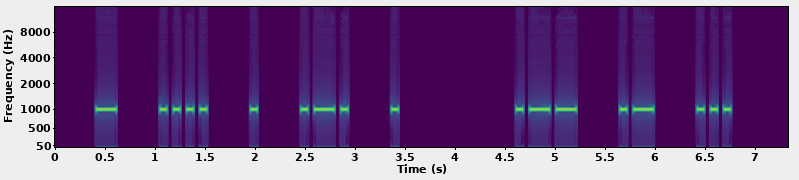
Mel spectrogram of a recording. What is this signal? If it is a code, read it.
Morse code, heard as a keyed tone, about 18 wpm, spaced as for 12 wpm, 1000 Hz. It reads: THERE WAS
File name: qotdfiles / 12wpm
